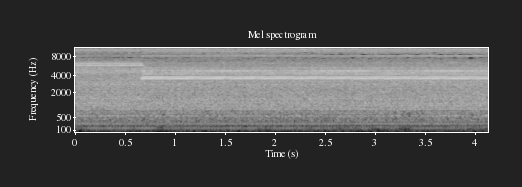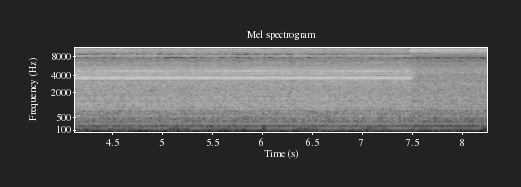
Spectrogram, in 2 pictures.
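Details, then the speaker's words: Three-phase motor wired in star, run from single-phase 220V through a 1-phase-to-3-phase 220V variable frequency drive: steady high-pitched whistle over smooth motor hum at low carrier frequency setting; normal inverter whine, left as is. "A mí en principio este ruido tampoco me molesta, así que lo voy a dejar así."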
